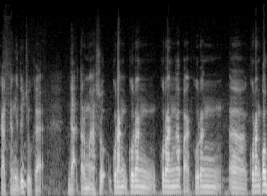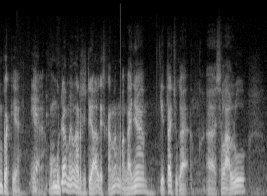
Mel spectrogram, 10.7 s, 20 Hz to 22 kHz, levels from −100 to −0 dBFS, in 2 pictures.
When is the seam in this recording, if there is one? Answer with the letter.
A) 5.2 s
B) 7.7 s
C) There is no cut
B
